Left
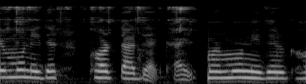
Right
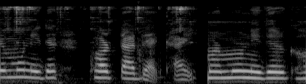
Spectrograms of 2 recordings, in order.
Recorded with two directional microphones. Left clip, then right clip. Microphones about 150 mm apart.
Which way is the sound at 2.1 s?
20° right (ahead or behind).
